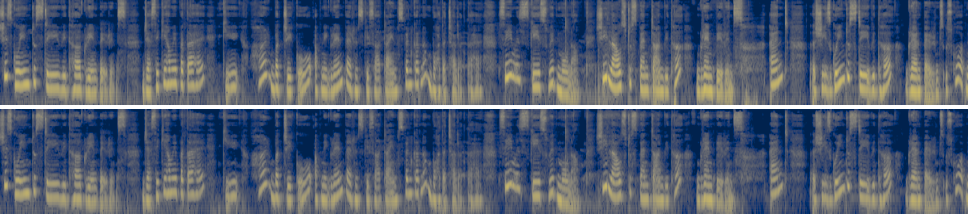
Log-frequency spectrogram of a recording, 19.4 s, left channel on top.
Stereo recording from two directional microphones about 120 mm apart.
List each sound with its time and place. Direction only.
0.1 s speech: 25° left (ahead or behind)
12.2 s a woman's voice: 45° left (ahead or behind)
